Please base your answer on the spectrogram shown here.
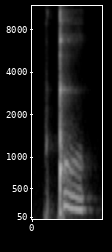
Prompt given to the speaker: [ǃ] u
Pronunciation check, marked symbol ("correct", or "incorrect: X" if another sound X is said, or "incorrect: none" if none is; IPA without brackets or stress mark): correct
